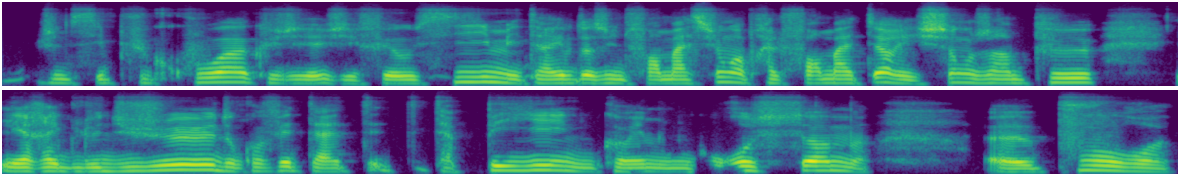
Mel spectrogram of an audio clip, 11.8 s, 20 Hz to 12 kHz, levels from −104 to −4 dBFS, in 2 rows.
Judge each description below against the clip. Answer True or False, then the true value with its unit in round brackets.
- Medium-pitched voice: True (155 Hz)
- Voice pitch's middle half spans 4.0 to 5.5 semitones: False (3.5 semitones)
